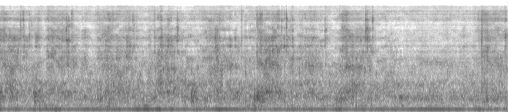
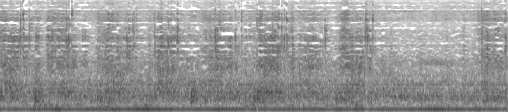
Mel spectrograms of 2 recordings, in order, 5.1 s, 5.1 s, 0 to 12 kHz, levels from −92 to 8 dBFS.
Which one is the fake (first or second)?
first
